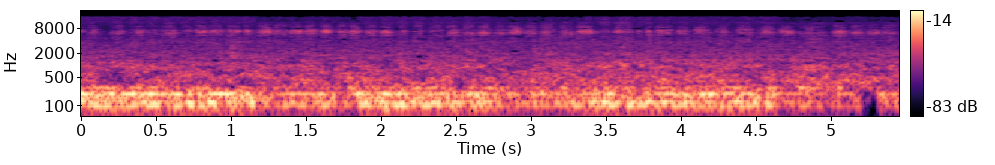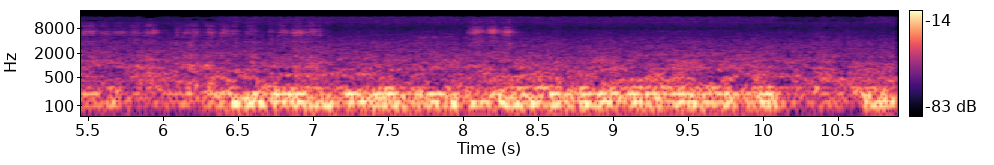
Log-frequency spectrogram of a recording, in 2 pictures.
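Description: Faint scratching of a pencil on drawing paper as graphite shading is laid down, over a low steady hum.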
